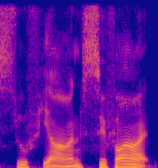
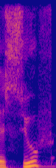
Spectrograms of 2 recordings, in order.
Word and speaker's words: Soufiane: The way to pronounce my name is Soufiane. Soufiane. The way I tell people to pronounce it is soup with an F, so souf, and then yawn.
